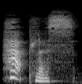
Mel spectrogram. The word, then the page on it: hapless: British English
